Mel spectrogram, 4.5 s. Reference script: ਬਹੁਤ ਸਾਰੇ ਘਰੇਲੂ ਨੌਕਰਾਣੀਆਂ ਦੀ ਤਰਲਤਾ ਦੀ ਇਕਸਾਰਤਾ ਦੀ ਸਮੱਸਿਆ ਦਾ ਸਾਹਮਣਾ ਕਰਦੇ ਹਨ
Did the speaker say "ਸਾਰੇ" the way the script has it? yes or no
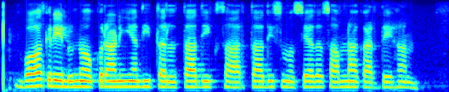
no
